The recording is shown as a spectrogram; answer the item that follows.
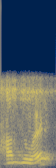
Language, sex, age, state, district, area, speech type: Hindi, male, 45-60, Uttar Pradesh, Hardoi, rural, conversation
